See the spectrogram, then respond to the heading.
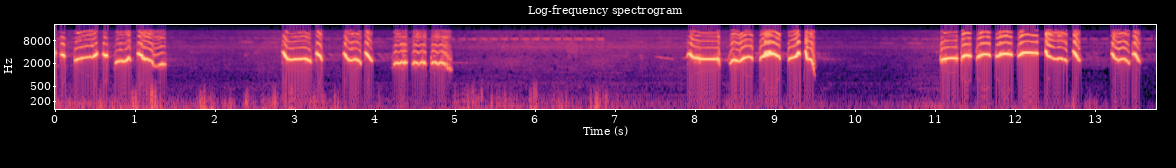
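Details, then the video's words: Oriental magpie-robin song used as a lure bird: bursts of loud, rich whistled phrases with rising and falling slurred notes, in three spaced groups separated by quiet pauses, over faint low background rumble. "Suara Burung Kacer Yang Sangat Indah,Cocok untuk Pancingan"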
